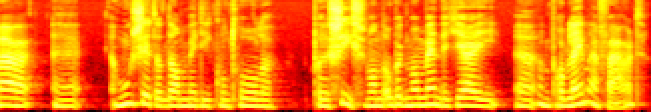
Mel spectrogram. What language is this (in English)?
Dutch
